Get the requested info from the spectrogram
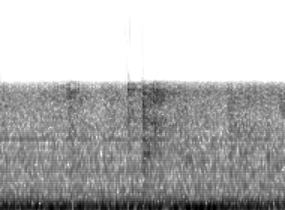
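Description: A few light clicks, about half a second in and again just after a second, from councillors pressing their voting-console buttons during a vote, over a steady low hum.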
